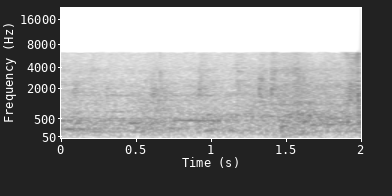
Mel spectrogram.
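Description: Faint room tone of a large hearing room picked up through a desk microphone, with no clear event in it.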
